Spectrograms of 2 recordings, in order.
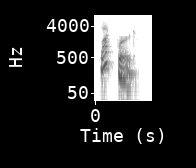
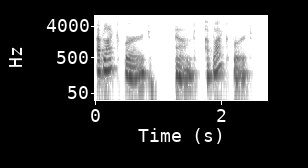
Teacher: We start with higher intonation, we have one main stress, and then it goes a little bit downhill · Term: compound noun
